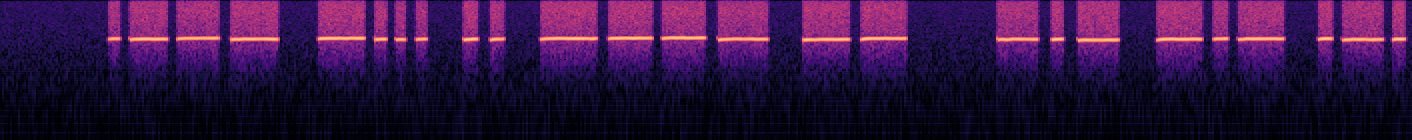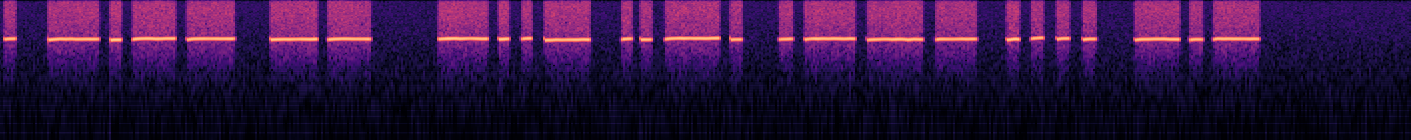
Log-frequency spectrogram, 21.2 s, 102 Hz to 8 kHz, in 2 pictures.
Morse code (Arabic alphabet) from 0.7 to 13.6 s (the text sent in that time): جبيشم ككلظم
